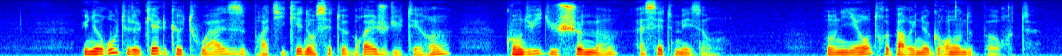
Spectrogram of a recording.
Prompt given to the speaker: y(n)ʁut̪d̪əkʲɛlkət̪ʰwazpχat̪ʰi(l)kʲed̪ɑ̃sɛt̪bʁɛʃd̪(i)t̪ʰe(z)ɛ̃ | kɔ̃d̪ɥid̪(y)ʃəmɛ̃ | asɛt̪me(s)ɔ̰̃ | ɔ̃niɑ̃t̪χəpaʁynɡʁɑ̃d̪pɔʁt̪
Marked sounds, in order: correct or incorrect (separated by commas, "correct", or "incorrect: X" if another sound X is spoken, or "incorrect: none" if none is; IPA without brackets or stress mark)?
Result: correct, incorrect: none, incorrect: y, incorrect: ʁ, correct, incorrect: z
